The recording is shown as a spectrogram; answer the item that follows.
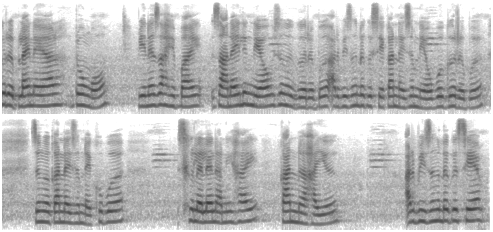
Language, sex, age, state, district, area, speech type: Bodo, female, 18-30, Assam, Kokrajhar, rural, spontaneous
